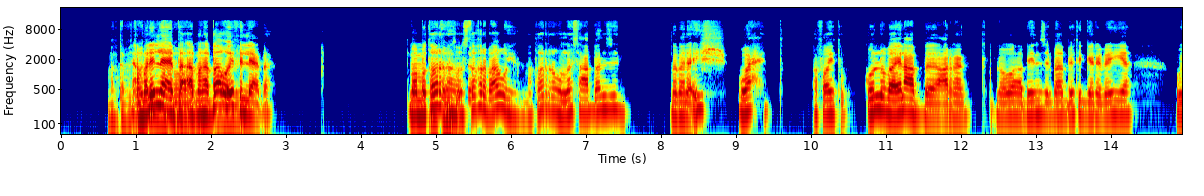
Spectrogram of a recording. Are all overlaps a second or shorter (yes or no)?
no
